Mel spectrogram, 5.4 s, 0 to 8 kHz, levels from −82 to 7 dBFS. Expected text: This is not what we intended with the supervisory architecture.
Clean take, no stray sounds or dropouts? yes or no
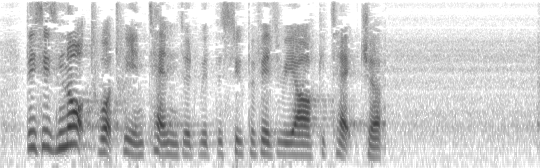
yes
